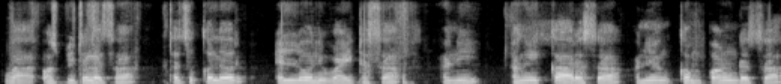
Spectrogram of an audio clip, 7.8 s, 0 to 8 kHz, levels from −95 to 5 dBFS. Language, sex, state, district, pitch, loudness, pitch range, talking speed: Konkani, male, Goa, North and South Goa, 220 Hz, -17 LUFS, 215-225 Hz, 140 wpm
